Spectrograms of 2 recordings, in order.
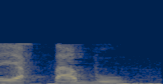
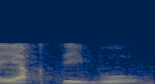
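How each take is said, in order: First: The vowel after the t is a. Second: The vowel after the t is i. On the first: "nggak boleh dibaca yaktabu" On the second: "Nggak boleh dibaca yaktibu"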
